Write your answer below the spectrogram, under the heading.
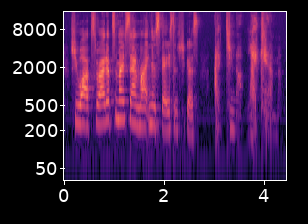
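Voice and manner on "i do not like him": put-on hushed, very mean little-girl voice. Retelling a four-year-old girl walking up to the speaker's son, imitating her meanest voice. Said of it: "Like in her meanest voice".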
